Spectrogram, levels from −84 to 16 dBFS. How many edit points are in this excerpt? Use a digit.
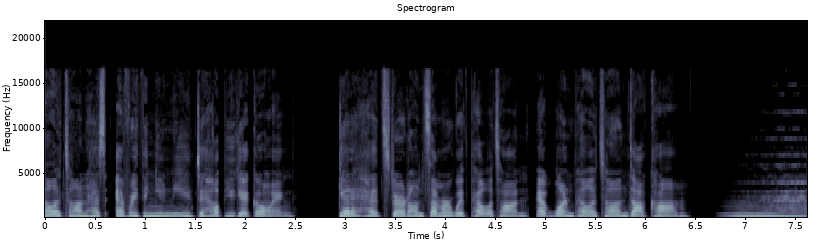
0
